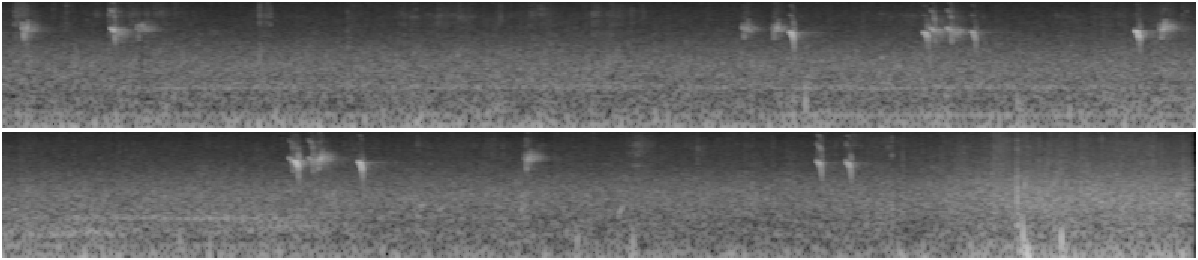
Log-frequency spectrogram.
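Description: wild bird chirping

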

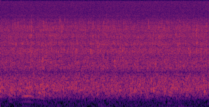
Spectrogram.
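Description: flowing creek water

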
